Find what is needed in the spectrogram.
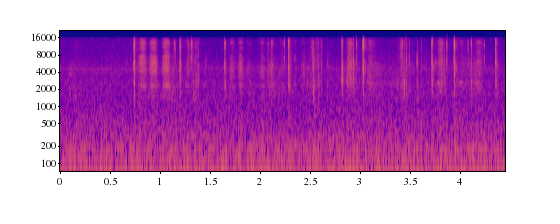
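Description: Faint scratching of a pen on a writing surface, handwriting a word in short irregular strokes, starting a little under a second in.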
